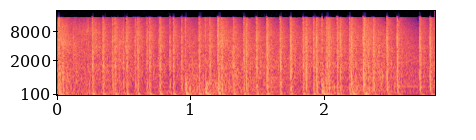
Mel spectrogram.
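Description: Machine guns firing in the World War II shooter Call of Duty WW2, a loud, close, continuous rapid stream of shots with several guns overlapping in dense, rattling bursts.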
